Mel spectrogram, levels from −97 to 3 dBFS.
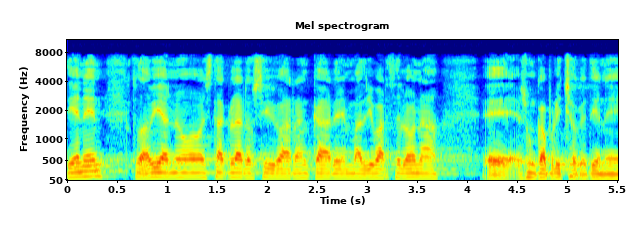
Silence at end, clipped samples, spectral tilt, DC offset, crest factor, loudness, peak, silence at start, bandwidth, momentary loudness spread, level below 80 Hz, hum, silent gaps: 0 s; under 0.1%; -5.5 dB/octave; under 0.1%; 16 dB; -22 LUFS; -4 dBFS; 0 s; 8 kHz; 5 LU; -50 dBFS; none; none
